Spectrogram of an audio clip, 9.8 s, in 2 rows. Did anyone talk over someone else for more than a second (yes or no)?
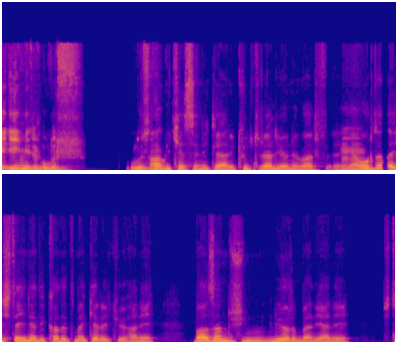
no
